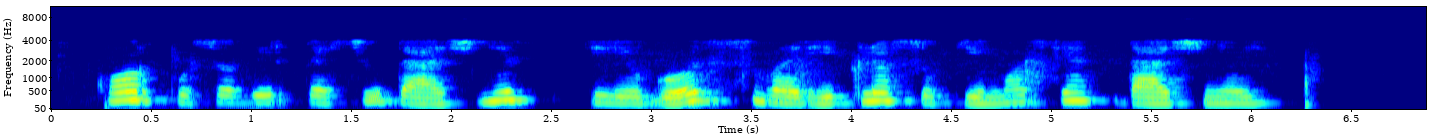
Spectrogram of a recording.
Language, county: Lithuanian, Utena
